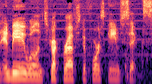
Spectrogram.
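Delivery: ordinary talk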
